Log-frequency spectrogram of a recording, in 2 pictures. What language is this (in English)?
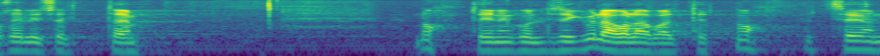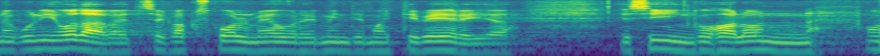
Estonian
